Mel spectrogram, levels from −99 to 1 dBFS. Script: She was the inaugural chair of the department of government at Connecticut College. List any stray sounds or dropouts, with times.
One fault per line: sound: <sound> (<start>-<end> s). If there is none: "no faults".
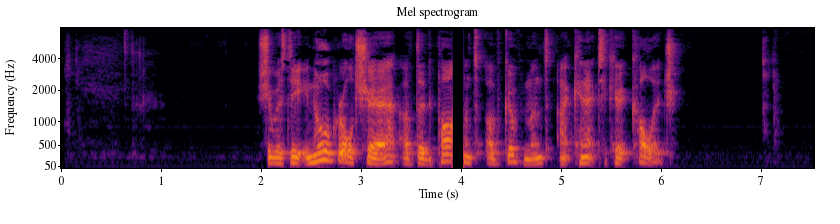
sound: dropout (3.9-4.0 s)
